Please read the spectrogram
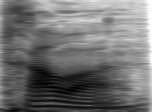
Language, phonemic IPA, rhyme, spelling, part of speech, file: German, /ˈtʁaʊ̯ɐ/, -aʊ̯ɐ, Trauer, noun / proper noun, De-Trauer.ogg
- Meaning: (noun) 1. grief, sorrow 2. mourning; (proper noun) a surname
